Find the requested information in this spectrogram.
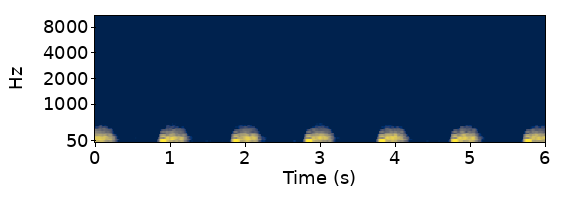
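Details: Aortic stenosis: a steady heartbeat near 62 a minute, each beat followed by a harsh systolic ejection murmur, which may be caused by a calcified aortic valve.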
